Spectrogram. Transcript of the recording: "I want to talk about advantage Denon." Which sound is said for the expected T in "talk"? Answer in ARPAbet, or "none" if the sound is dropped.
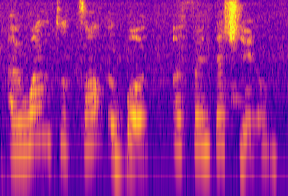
T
